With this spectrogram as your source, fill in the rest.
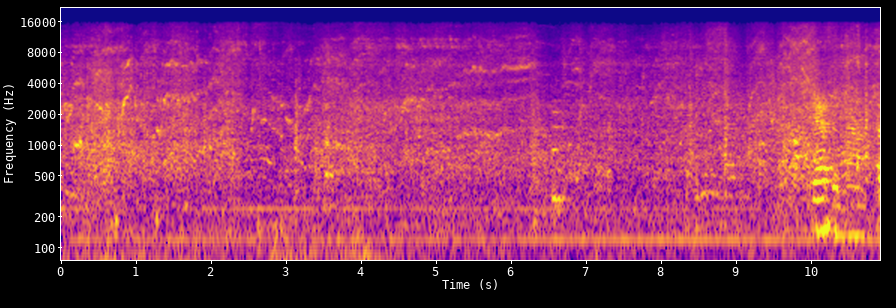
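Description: Small electric motors whine at high pitch as toy racing cars speed around.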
